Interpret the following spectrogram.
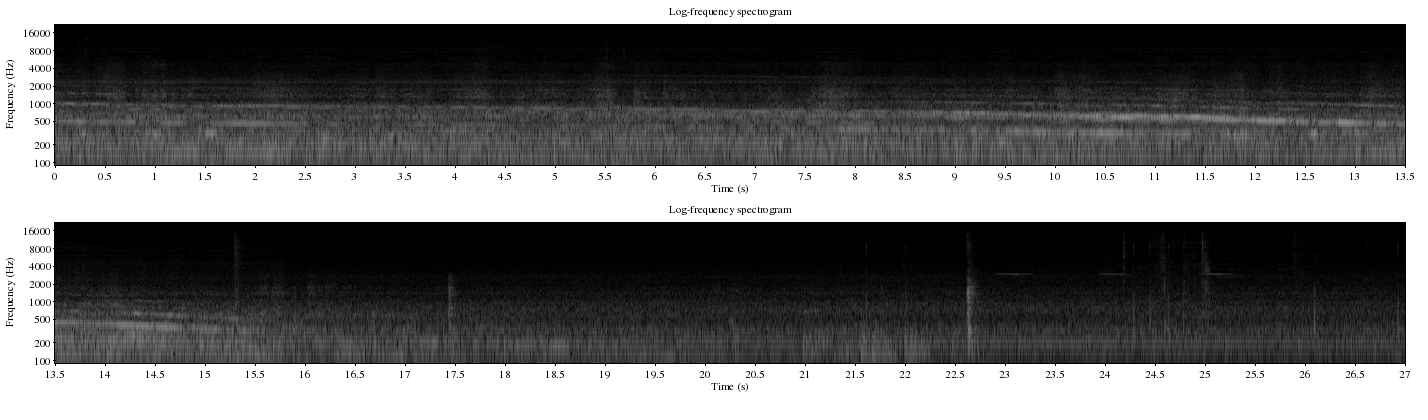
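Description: Electric train decelerating: the traction motor whine, several tones together, falls steadily in pitch as the train slows into a station, then fades about halfway through, leaving a low running rumble. Near the end comes one sharp click and three short high beeps.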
